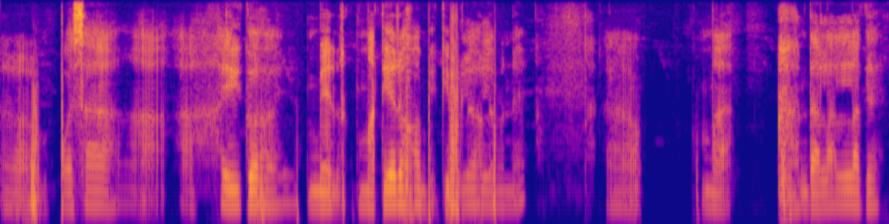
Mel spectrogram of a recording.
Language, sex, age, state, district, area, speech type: Assamese, female, 30-45, Assam, Dibrugarh, rural, spontaneous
